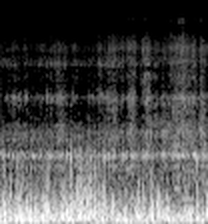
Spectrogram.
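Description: Motorcycle riding noise: steady wind rushing over the microphone with the motorcycle's engine running underneath.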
